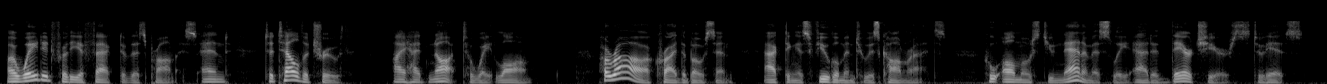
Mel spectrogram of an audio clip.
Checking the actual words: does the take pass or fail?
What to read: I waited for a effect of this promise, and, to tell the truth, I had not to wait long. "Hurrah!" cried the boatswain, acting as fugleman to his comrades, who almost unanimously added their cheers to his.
fail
